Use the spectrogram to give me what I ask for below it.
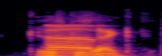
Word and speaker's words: Kurzgesagt: Kurzgesagt.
